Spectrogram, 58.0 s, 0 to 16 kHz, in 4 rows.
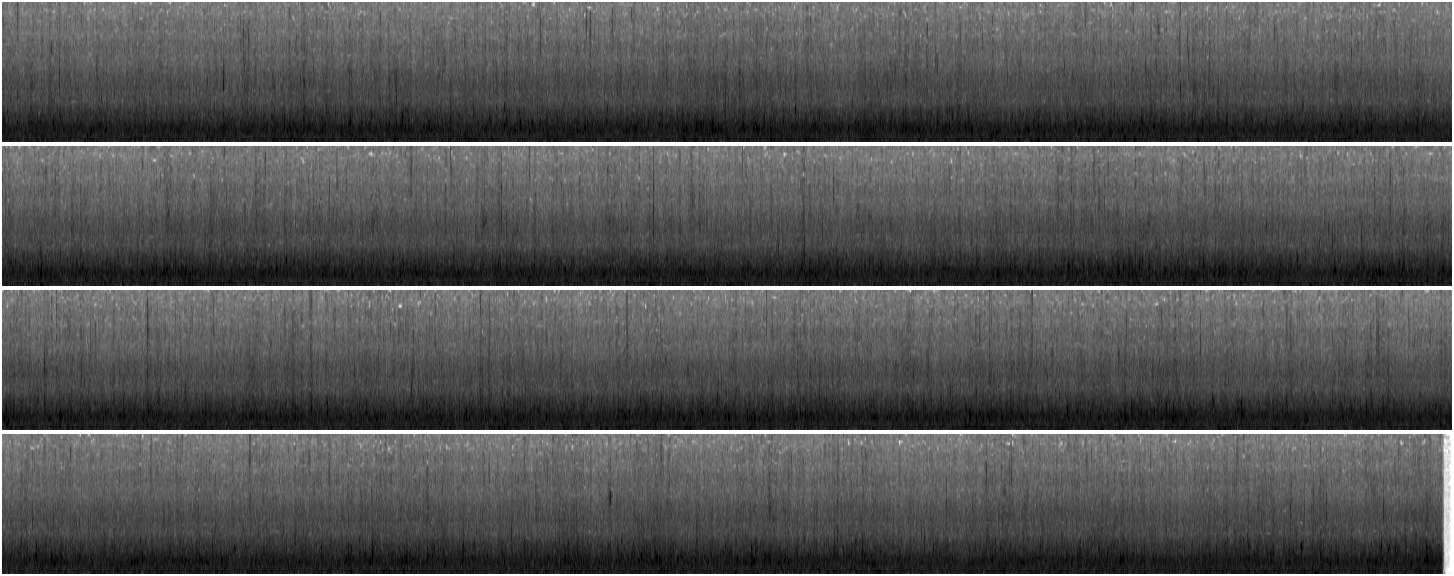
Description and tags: Mountain River 003
Stereo recording of a rocky mountain river in Alberta, Canada during autumn. Medium flow, small rapids, 6 foot proximity
relaxing, trickle, field-recording, rapids, creek, babbling, gurgle, current, water, flowing, flow, mountain, liquid, stream, ambient, nature, brook, river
